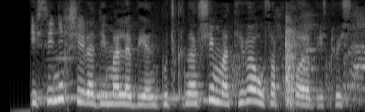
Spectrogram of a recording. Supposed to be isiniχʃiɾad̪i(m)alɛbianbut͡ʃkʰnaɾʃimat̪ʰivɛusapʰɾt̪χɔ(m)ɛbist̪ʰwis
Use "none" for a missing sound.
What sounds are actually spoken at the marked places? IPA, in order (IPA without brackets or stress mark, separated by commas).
m, none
